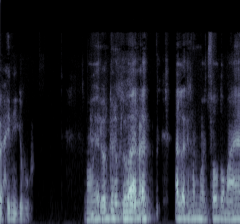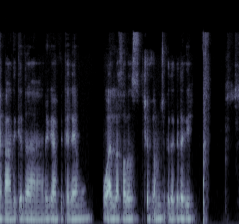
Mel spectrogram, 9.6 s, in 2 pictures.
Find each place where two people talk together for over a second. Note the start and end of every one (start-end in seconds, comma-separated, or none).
1.8-3.0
